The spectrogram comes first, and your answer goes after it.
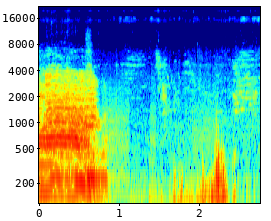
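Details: Cholistani Jersey cross cow calls once with a loud, harmonic moo lasting under a second, followed by quieter low rumbles and faint background noise.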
